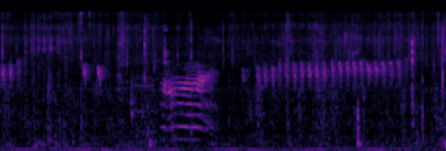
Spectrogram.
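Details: Farm goats kept in a village, with one clear harmonic bleat rising and falling in the middle, over steady low engine-like hum and scattered bird chirps and ticking sounds.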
